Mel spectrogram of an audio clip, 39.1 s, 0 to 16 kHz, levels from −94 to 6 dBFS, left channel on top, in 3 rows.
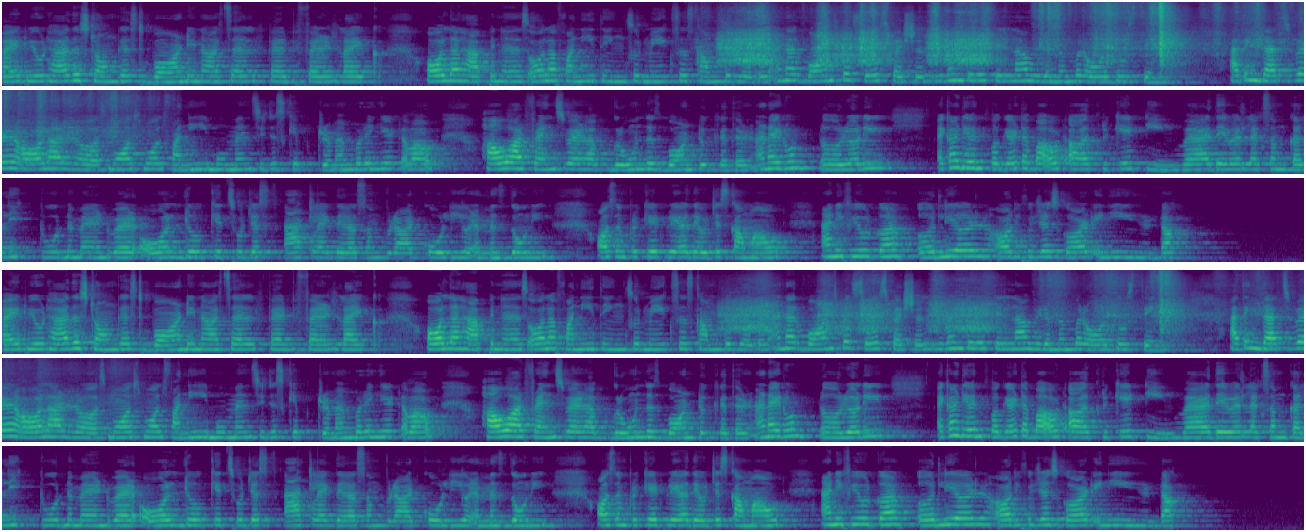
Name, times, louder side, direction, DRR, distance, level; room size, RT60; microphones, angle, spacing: voice 1, 0.0-21.8 22.4-33.8 34.2-37.8, right 2 dB, 15° right, 10 dB, 1.0 m, -34 dB
sound 1, 6.9-14.5, left 7 dB, 55° left, 2.3 m, -39 dB
12.5 x 11.0 x 5.9 m, 0.90 s
head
